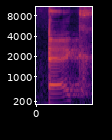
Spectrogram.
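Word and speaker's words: ache: और continuous pen, यानी एग का मतलब क्या होता है कि ACH ही वर्ड एग से प्रोनाउंस किया जाता है, जिसको एग और एचिंग भी कहा जाता है।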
